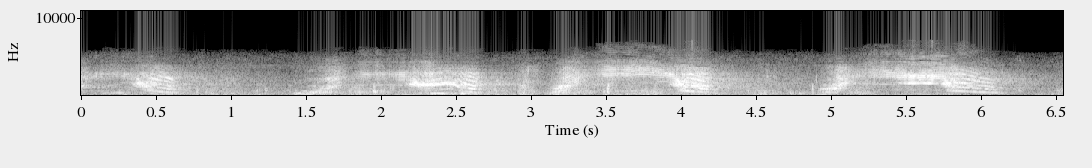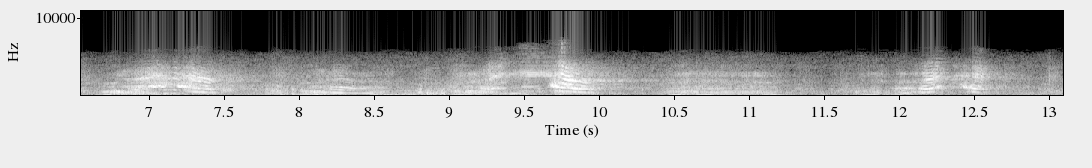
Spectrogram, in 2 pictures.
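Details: Monkey very angry, defending another monkey from a rival: a series of harsh, wavering screams and shrieks in irregular bursts, with some lower chattering between cries.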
